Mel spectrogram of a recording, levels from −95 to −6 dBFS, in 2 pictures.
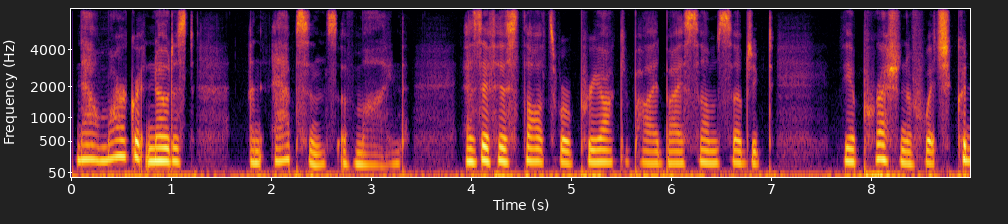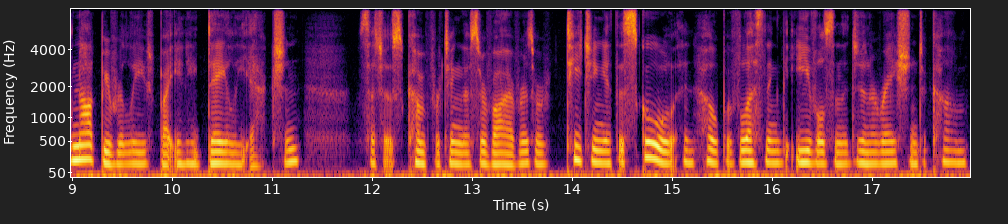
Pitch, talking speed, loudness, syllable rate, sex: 175 Hz, 170 wpm, -20 LUFS, 5.2 syllables/s, female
